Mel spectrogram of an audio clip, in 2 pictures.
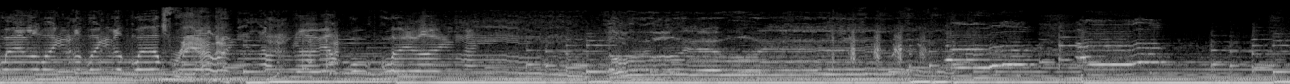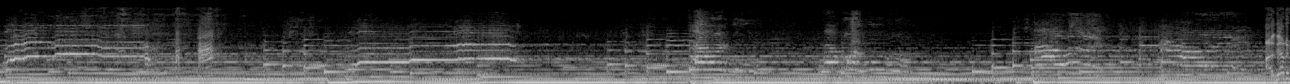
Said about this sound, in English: Cats do make incredible noises. Um, they they don't just they don't just meow. They kind of make these weird kind of rhythmical things. And someone has taken this is all the cats, different cats, all auto tuned. I love this so much.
